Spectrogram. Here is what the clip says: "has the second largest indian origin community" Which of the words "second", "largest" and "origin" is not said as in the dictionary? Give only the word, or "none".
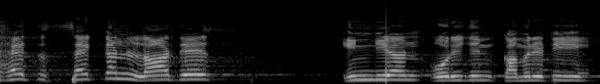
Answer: largest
